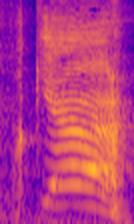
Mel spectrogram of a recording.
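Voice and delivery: triumphant yell, high and loud. Retold or imitated. Poker fan yelling at the TV as players win big flips, yelling out. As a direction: cheer it out like watching a big win. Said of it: "I'm just yelling out like".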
